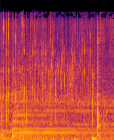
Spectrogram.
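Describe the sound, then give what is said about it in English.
Hot water pours steadily into a coffee mug for a cup of Nescafe, a continuous liquid stream with rising gurgles and small splashes as the vessel fills. “Okay, we're gonna pour her anyway because she looks ready.”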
